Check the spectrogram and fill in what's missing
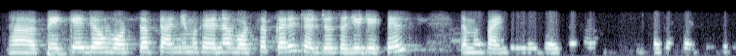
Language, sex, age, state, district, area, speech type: Sindhi, female, 45-60, Gujarat, Surat, urban, conversation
